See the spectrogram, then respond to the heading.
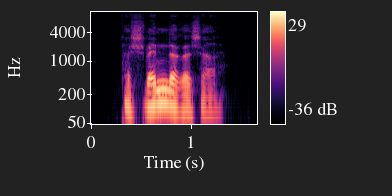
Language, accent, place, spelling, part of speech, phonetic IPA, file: German, Germany, Berlin, verschwenderischer, adjective, [fɛɐ̯ˈʃvɛndəʁɪʃɐ], De-verschwenderischer.ogg
- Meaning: 1. comparative degree of verschwenderisch 2. inflection of verschwenderisch: strong/mixed nominative masculine singular 3. inflection of verschwenderisch: strong genitive/dative feminine singular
